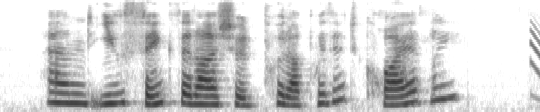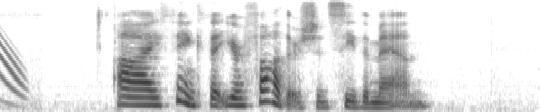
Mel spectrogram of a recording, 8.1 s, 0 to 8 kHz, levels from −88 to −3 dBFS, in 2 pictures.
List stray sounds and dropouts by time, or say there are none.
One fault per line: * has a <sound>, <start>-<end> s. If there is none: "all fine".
* has a chirp, 4.0-4.3 s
